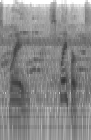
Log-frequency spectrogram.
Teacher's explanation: Use a long A like day and say.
